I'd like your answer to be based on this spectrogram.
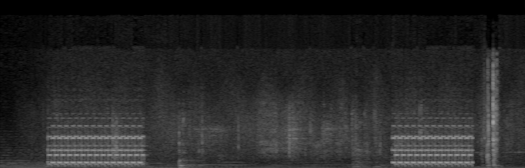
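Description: A mobile phone rings in two bursts of electronic ringtone at home, loud and close, separated by a quiet pause with faint handling noises.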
